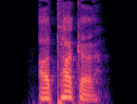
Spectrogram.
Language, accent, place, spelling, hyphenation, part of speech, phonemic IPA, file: German, Germany, Berlin, Attacke, At‧tack‧e, noun, /aˈtakə/, De-Attacke.ogg
- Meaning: attack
